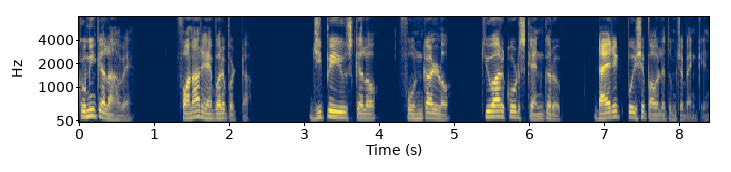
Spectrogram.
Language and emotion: Goan Konkani, neutral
